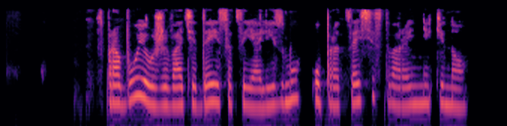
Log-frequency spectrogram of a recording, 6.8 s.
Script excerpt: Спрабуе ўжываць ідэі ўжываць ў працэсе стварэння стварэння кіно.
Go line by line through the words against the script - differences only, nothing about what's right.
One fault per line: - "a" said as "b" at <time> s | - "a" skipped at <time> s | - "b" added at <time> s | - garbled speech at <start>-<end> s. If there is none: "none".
- "ўжываць" said as "сацыялізму" at 3.0 s
- "стварэння" skipped at 5.7 s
